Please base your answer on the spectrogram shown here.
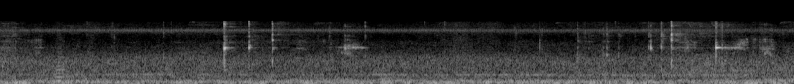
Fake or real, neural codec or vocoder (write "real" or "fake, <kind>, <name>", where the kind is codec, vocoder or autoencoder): real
